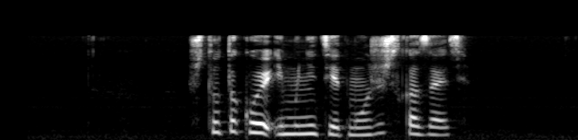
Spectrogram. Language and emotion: Russian, neutral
